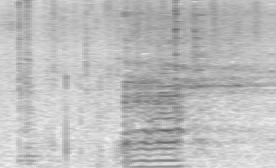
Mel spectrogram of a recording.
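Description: A man's voice making one short, drawn-out hesitation sound at a level pitch about a second in, a held "uhh" or "mmm". Around it are a few faint clicks from handling cables and a test circuit board.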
